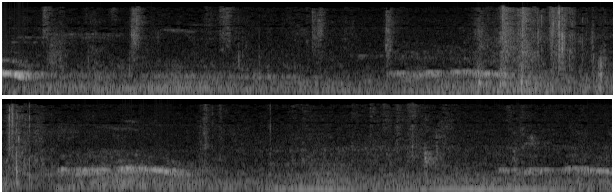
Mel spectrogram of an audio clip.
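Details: Spotted dove in a small garden, soft low cooing phrases partly masked by clicks, knocks and rustling noises, with a low hum near the end.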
